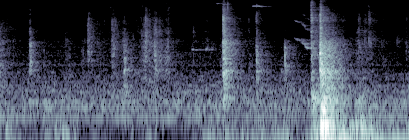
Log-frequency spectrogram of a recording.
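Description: A door pushed shut in a pottery studio, with a soft thud and short rattle near the end, set against quiet room noise and a few faint earlier knocks and clicks.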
